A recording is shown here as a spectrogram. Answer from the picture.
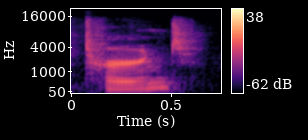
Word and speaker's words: turned: Mas se subentende um have turned, mas aqui nós não temos. Simplesmente turned, apenas o particípio passado, o verbo principal. To yellow autumn turned. Um Dzinho quase mudo. Turned.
